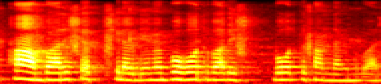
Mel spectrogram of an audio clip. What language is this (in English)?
Punjabi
